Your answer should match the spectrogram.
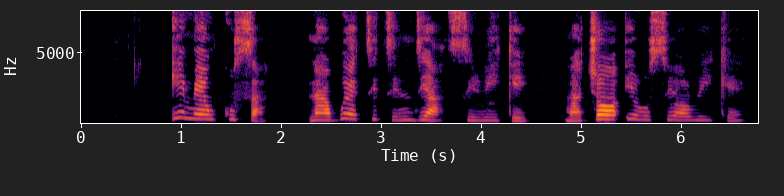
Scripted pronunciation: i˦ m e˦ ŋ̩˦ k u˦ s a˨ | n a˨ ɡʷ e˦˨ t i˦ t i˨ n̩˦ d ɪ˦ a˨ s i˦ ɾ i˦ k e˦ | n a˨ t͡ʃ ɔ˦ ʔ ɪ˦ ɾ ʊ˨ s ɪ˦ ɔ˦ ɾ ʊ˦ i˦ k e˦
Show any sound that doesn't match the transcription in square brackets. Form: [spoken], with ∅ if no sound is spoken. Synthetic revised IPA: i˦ m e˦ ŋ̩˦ k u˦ s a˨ | n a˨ ɡʷ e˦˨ t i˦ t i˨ n̩˦ d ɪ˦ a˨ s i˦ ɾ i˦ k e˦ | [m] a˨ t͡ʃ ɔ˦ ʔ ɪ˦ ɾ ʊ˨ s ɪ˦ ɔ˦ ɾ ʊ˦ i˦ k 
